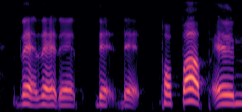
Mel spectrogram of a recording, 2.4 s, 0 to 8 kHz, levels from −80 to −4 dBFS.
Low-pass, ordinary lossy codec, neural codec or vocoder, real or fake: none; none; none; real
